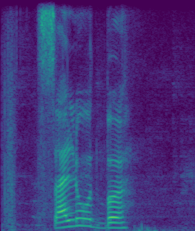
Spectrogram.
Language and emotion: Russian, positive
